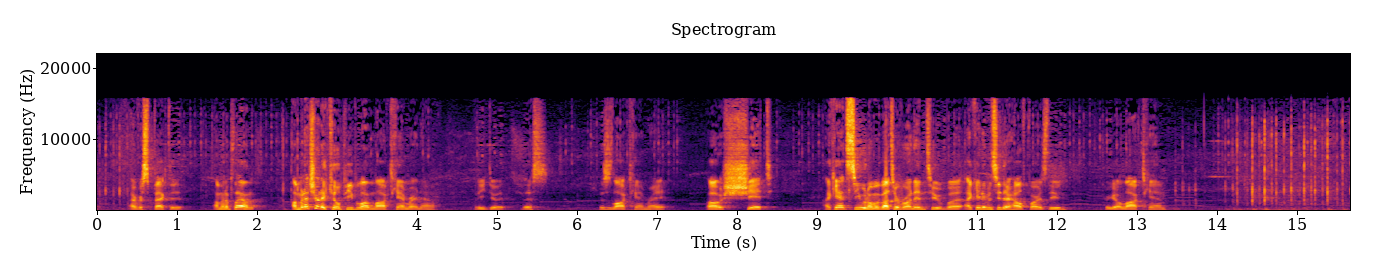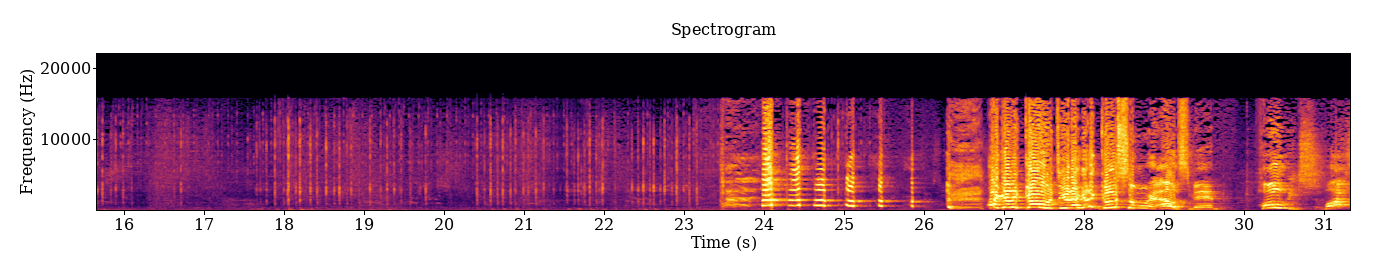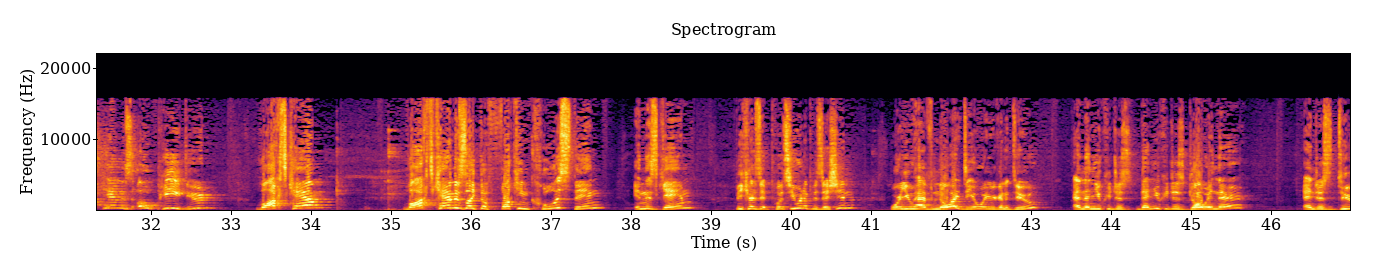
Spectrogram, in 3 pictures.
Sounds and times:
Speech: 0:26.8 - 0:34.3, 0:35.2 - 0:45.8, 0:46.4 - 0:46.9.

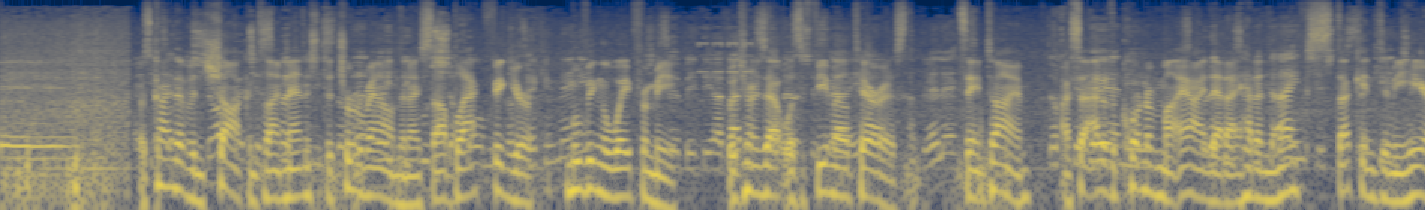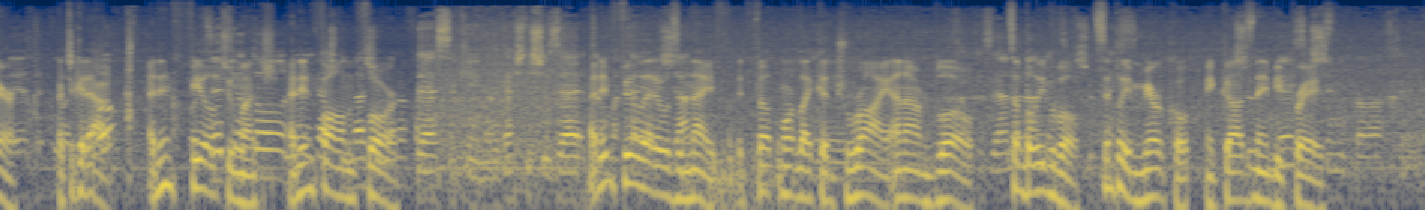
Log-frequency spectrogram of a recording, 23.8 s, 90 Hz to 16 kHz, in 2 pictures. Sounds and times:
Speech: 0:00.0 - 0:23.7.

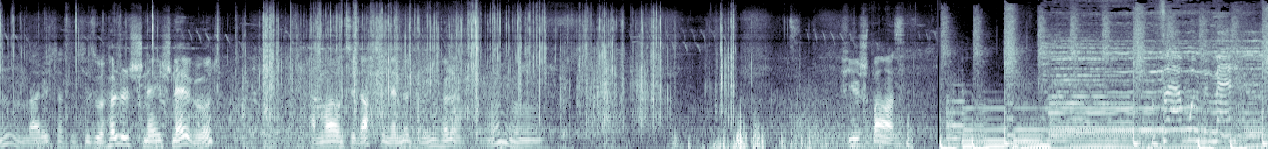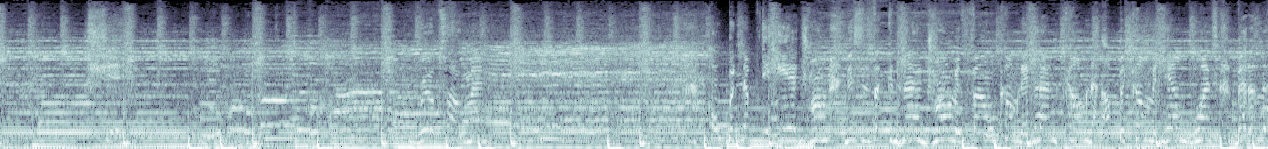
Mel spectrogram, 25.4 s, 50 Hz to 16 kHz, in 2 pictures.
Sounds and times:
Outside, rural or natural: 0:00.0 - 0:25.3
Speech: 0:03.1 - 0:05.4, 0:08.4 - 0:09.1
Music: 0:09.4 - 0:25.3.

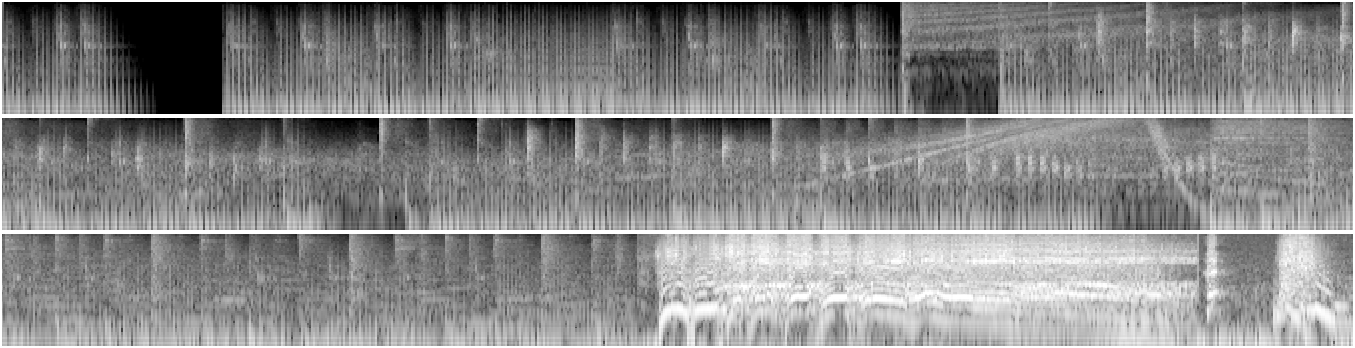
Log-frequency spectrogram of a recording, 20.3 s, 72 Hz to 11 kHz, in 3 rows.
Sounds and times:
Music: 0:00.1 - 0:20.2.

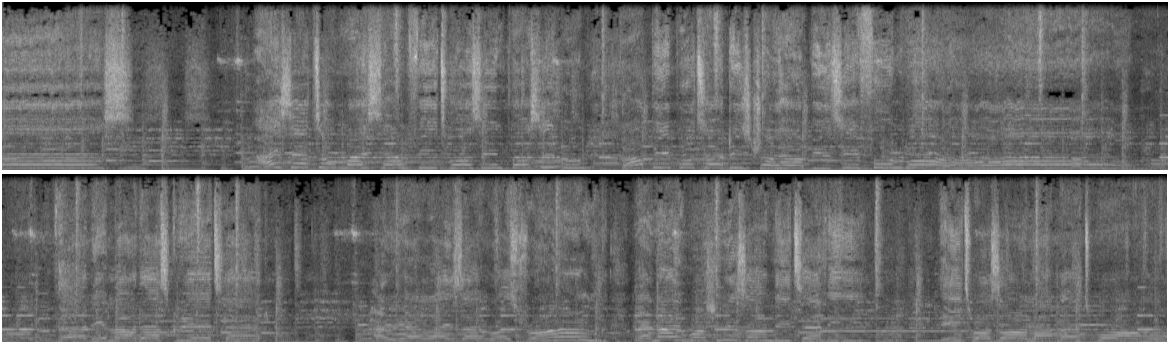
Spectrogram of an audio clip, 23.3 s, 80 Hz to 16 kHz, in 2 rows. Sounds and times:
Soul music: 0:00.0 - 0:23.3.

